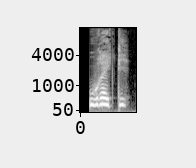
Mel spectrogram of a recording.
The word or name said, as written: urigtig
